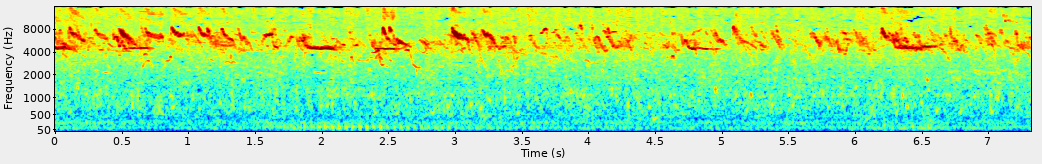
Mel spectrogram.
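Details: Mountain white-eye song played as therapy to get untrained birds singing quickly; dense, high, twittering chirps and short trills overlap continuously throughout, like several birds together.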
